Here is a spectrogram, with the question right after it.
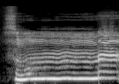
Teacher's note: سب سے پہلے ہمارے پاس یہاں پہ میم مشدد غنہ کر کے پڑھیں گے، نون ساکن کے بعد تا حروف اخفا میں سے ہے، اخفا کا قاعدہ ہے غنہ کر کے پڑھا جائے گا۔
